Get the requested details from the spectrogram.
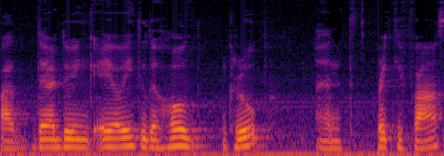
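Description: Mumbling at a very slow pace, a man speaks in a somewhat breathy, medium-pitched voice with monotone, flat intonation. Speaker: gamer. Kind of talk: gameplay commentary.

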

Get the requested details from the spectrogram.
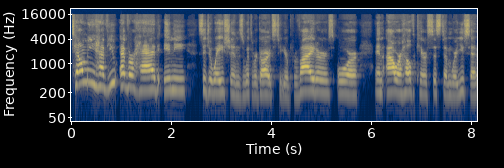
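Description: Over a quiet background, a woman speaks at a moderate pace with lively intonation and a warm, enthusiastic tone. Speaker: panel moderator. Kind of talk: moderated panel discussion. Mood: warm, earnest. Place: home room. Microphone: video call.

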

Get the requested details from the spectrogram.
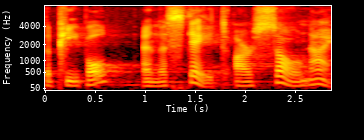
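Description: The speaker is male. His pitch moves in a lively way. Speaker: minister. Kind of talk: sermon. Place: church.

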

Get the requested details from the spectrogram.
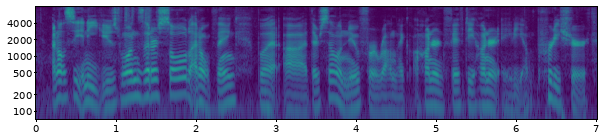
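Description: A man's bright, sharp tone in a dry sound with no echo. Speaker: reseller vlogger. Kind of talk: casual vlog chat. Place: car. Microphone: phone near.

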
